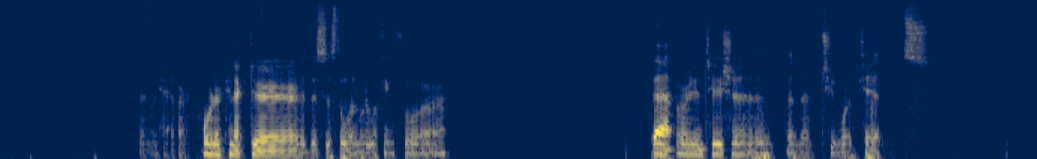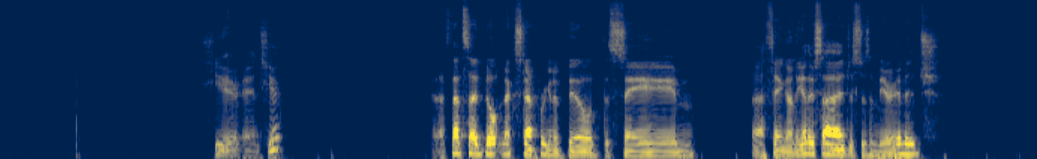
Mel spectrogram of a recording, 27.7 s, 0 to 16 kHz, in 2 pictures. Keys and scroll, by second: 10.6 ctrl+c, 10.7 ctrl+v, 16.0 ctrl+c, 16.2 ctrl+v.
